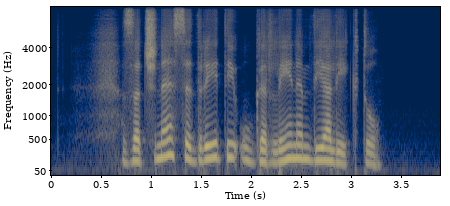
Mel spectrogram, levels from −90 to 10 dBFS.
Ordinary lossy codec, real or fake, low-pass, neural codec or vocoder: none; fake; none; codec, 16 kHz, 0.3 kbps, FocalCodec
